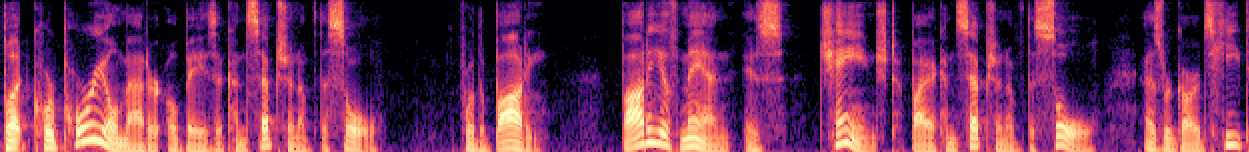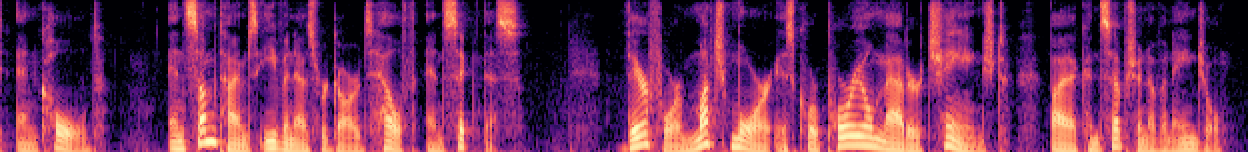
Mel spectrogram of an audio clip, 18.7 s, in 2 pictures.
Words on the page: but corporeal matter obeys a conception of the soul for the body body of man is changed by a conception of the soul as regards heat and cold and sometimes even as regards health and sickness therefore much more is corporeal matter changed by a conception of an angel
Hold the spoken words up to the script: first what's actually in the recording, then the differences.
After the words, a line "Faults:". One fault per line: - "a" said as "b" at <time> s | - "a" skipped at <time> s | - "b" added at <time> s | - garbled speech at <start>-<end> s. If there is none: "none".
but corporeal matter obeys a conception of the soul for the body body of man is changed by a conception of the soul as regards heat and cold and sometimes even as regards health and sickness therefore much more is corporeal matter changed by a conception of an angel
Faults:
none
